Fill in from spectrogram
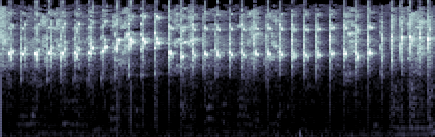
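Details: Lovebird chattering in the long ngekek style prized in singing contests, recorded as training material: a steady stream of harsh, high, rapid notes, about four a second, unbroken for over four seconds.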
